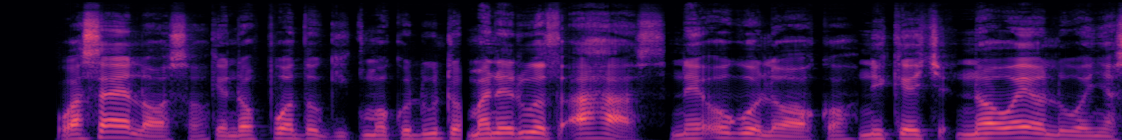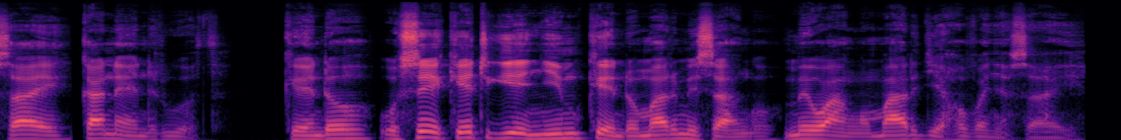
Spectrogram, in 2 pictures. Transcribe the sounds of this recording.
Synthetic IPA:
wʔa̰sɛelɔsɔkendopwɔd̪oɡikmɔkodutomanɛɾwot̪a̰ɦasnɛʔoɡoloɔkɔniket͡ʃnɔwɛjɔlʊoɲasajekanɛnrwot̪ | kendooseketɡɪeɲimkendomarmɪsaŋɡomɪwaŋɔmard͡ʒɛɦɔvaɲasa̰jḛ

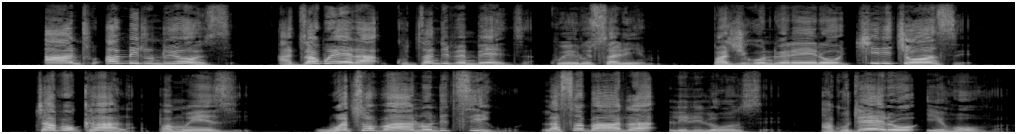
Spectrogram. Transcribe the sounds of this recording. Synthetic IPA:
antʰuʔamitundujɔnsɛ̥ | ad͡zaɓwɛɾakud͡zandipɛmbɛd͡za̰kujɛɾusalɛ̰ːmu | pat͡ʃikɔndwɛɾɛɾɔt͡ʃiɾit͡ʃɔnsɛ | t͡ʃapɔkʰala̰pamwɛːzḭ | wat͡sʰɔpanɔndit͡sʰiku | lasaɓatalililɔːnsɛ̥ | ak̬ut̬ɛɾɔjɛɦɔːva̰

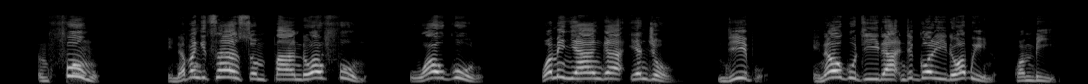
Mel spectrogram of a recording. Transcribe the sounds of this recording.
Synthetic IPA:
ɱfumu | inap̬aŋɡit͡sʰansɔm̩pandɔwamfumu | wauk̬ulu | wamiɲaŋɡajand͡ʒɔːvu | ndipɔ | inawuk̬ut̬iɾandiɡɔliɗɔwaɓwinɔkwambiːɾi

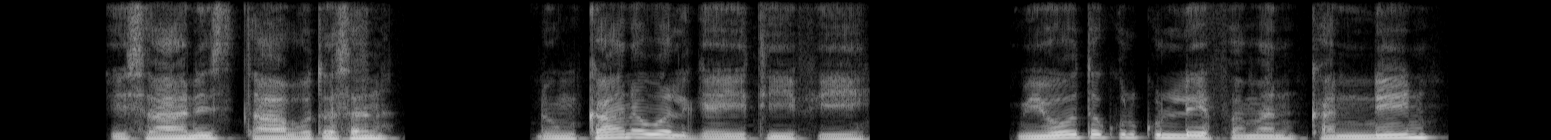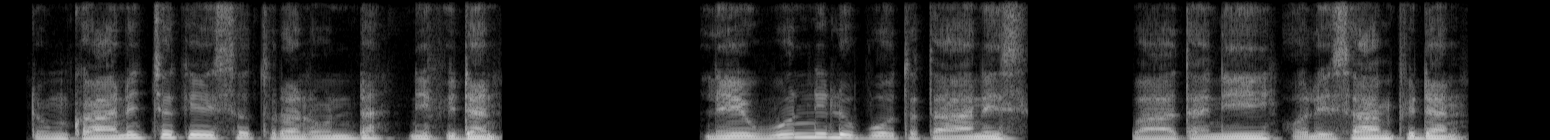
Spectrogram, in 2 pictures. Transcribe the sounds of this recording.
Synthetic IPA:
ʔɪsaːnɪst̪aːbɔt̪ɐsɐnɐ | d̪ʊŋkaːnɐwɐlɡɐʔɪt̪iːfɪ | mɪjo̞ːt̪ɐkʼʊlkʼʊlːe̞ːfːɐmɐŋkɐnːeːn | d̪̥ʊŋkaːnɪt͡ʃːɐke̞ːsːɐt̪ʊɾɐnhʊnd̪ɐnɪfɪd̪ɐn | le̞ːwːɔnːɪlʊboːt̪ɐt̪ɐʔɐnɪs | baːt̪ɐniːʔɔlɪsaːnfɪd̪ɐn

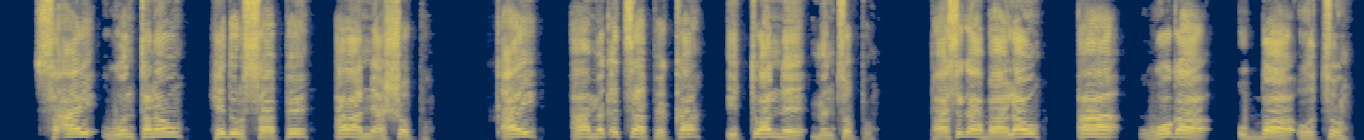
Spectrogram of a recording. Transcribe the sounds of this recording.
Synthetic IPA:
sɐʔɐjwɔnt̪ːɐnɐw | hɛd̪ʊɾsaːpːɛ | aaːnːɛɐʃːɔpːɔ̥ | kʼɐj | ʔaːmɛkʼɛt͡sːaːpːɛkːɐ | ɪt̪ːʊwaːnːɛmɛnt͡sːɔpːɔ | paːsɪɡaːbaːlɐw | ʔaː | wɔɡaː | ʊbːaːoːt͡sːɔ

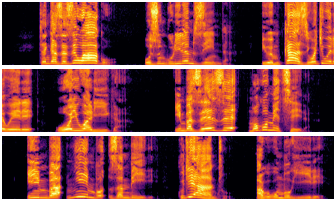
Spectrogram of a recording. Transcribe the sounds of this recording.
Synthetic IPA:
tɛŋɡazɛzɛwakɔ̰ | uzuŋɡuliɾɛm̩zinda̰ | iwɛm̩kaziwat͡ʃiwɛɾɛwɛɾɛ | wʔɔiwaliːka̰ | imbazɛzɛmɔkɔmɛt͡sʰɛ̰ːɾa | imbaɲimbɔzambiɾḭ | kut̬iantʰu | akukumbukiːɾɛ̰

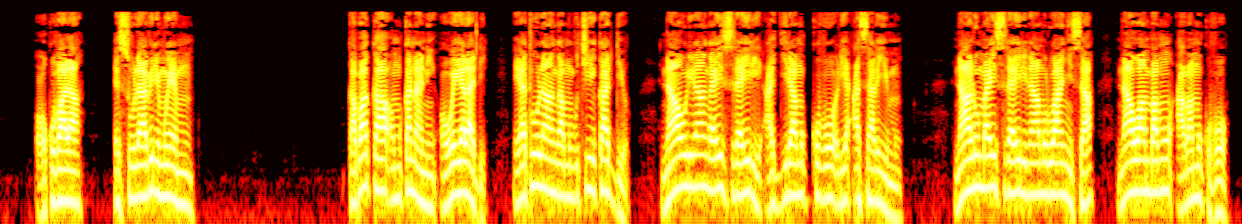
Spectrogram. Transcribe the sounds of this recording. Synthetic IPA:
o̞̰kuβala | esuːlaːβiɾimwe̞ːmu | kaβakao̞mukananiʔo̞we̞jaladḭ | e̞jatuːlaːŋɡamuβuciːkadjo̞̰ | naːwuliɾaːŋɡaisiɾaiɾiʔa̰ɟːiɾamukːuβo̞ljaʔːsaliːmu | naːluːmbajisiɾaiɾinaːmulwaːɲisa | naːwaːmbamuʔaβamukuβo̞

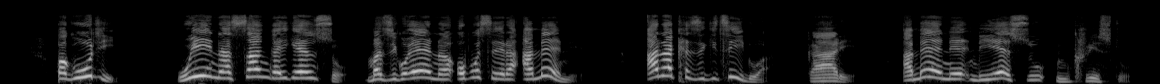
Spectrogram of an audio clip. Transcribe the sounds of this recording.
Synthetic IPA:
pak̬uti | winasaŋɡaik̬ɛnsɔ̰ | mad͡zik̬ɔɛnaʔɔp̬ɔsɛɾaʔamɛnɛ̰ | anakʰazik̬it͡sʰiɗwa̰ | kaːlɛ̰ | amɛnɛndijɛsuŋ̩kʰɾiːstṵ

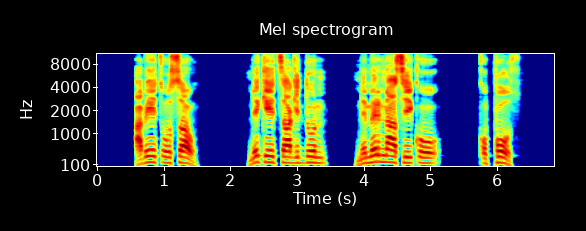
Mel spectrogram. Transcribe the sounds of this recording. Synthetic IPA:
ʔɐbe̞ːt͡sʼo̞ːsːɐw | nɛke̞ːt͡sːaːɡɪd̪ːɔnː | ɛmɛɾɪnaːsiːkʼoː | kʼɔpːo̞ːs

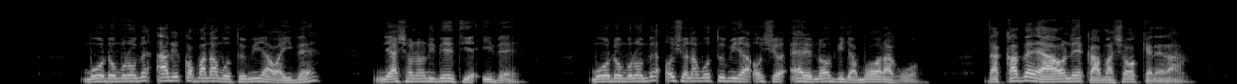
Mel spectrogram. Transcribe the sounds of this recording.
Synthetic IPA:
moːndomoɾomɛʔaɣekɔmanamotumiawaiðɛ | neaɕɔnɔɾiðetiɛʔiðɛ̰ | moːndomoɾomɛʔoɕjɔnamotumiaʔoɕjɔʔɛɾenɔɡiɲamɔːɾaɣwɔ̰ | ðakaβɛjaɔnekamaɕɔːkɛɾɛɾa̰

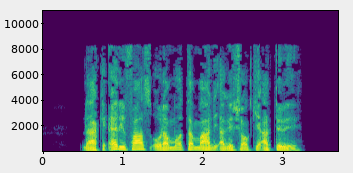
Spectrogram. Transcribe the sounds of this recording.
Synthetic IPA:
nakɛʔɛɾifasoɾamɔtɛmaniʔaɣeɕɔːkia̰ʔateɾe

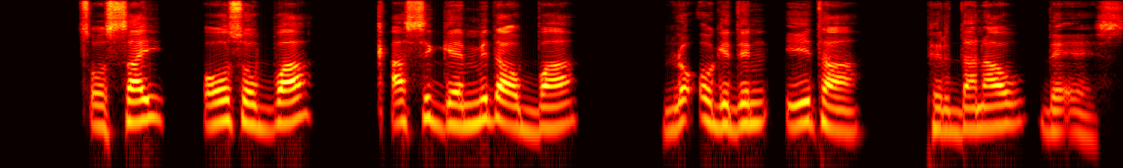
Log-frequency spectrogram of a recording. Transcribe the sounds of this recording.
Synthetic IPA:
t͡sʼo̞ːsːɐj | ʔo̞ːsɔʊbːaː | kʼɐsːɪɡeːmːɪd̪ɐʊbːaː | lɔʔɔɡɪd̪ɪniːt̪a | pɪɾd̪ɐnɐwd̪ɛʔe̞ːs

